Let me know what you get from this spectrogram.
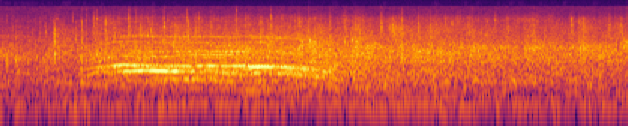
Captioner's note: audience claps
